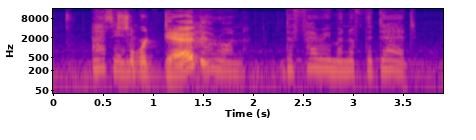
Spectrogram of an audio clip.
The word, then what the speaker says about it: Charon: It's just as you described it, only your pronunciation is a little off. The name you heard wasn't Karen. It was C-H-A-R-O-N, as in... So we're dead? Charon, the ferryman of the dead.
